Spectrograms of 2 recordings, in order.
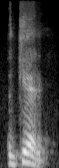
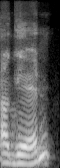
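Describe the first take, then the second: First: The first vowel is reduced and nearly inaudible. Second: The first vowel is pronounced clearly. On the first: "when an English speaker uses it, it's like again" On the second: "we say again"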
